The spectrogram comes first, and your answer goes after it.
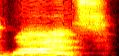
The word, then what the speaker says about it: was: and our Z because was our s sounds like Z and our a sounds like a u so this is why it's really tricky but when you're reading was you have to remember to pronounce the letter A as a U and the letter S as a Z okay and when you're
